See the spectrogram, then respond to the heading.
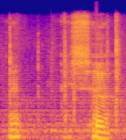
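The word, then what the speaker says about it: netsh: Kemudian ada NES, digunakan Netesa, bacanya Netesa ya.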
